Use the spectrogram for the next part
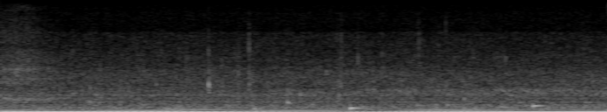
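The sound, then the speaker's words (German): A small, calm stream in a green valley with trees, flowers, birds and butterflies flows steadily and continuously at moderate volume, with a low constant rumble beneath the gentle wash of water and no voices. “Frisches Grün, bunte Blumen, überall Vögel und Schmetterlinge, Bäume und ein kleiner, ruhiger Bach.”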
